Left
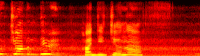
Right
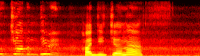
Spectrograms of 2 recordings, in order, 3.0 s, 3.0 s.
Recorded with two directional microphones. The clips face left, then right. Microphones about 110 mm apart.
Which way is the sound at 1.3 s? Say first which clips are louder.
Right 6 dB; 55° right (ahead or behind).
